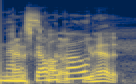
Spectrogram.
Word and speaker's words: Maniscalco: I always say his last name wrong. Maniscalco.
